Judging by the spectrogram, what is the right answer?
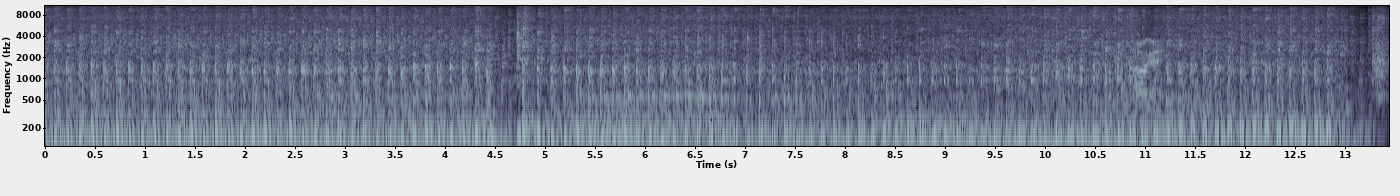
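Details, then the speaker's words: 1999 Suzuki Intruder VL1500 V-twin, bought not running after long sitting, fresh gas, choke on, carb condition unknown and leaking fuel: lumpy uneven idle about four pulses a second, sounding like running on one cylinder; owner suspects carb problems. "she's running uh it sounds like it's running on one cylinder so I'm gonna go ahead and assume there are some things going on with the carb right now"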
